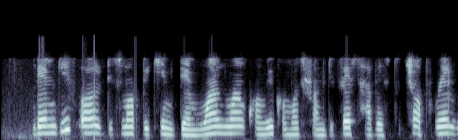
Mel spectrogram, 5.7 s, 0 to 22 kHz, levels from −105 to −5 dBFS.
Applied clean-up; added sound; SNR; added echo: none; none; none; none.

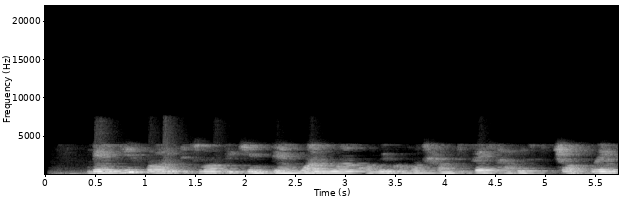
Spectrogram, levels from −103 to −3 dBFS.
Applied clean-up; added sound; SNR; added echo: none; none; none; reverberation time 0.6 s.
